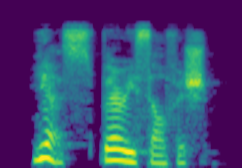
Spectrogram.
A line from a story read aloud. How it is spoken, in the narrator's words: continued Amy in a calm, cool voice, twice as effective just then as an angry one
